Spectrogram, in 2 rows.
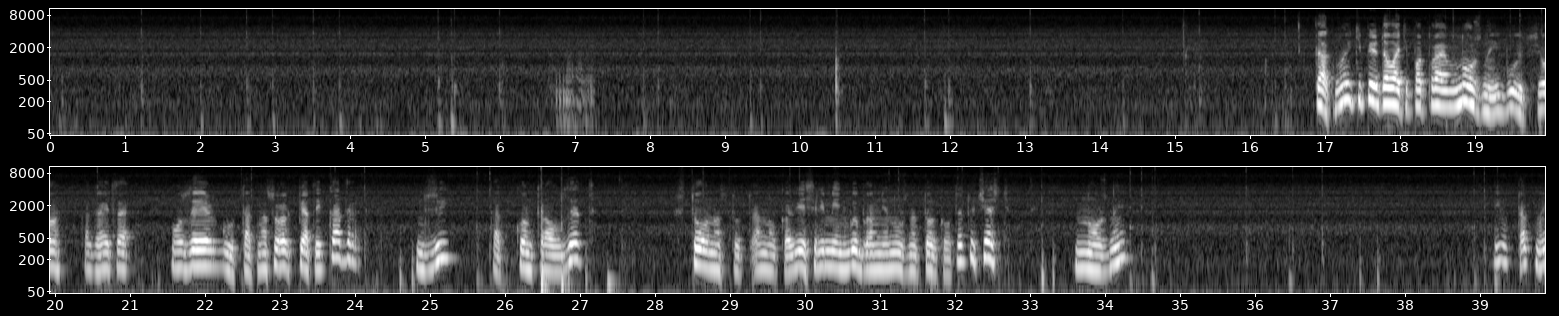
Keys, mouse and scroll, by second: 2.1 click, 3.1 click, 3.8-5.3 drag, 5.5 middle click, 9.5 click, 10.6-11.8 drag, 12.1-13.1 middle drag, 14.5 click, 15.0 middle click, 16.2 click, 18.0-18.7 drag, 20.0-20.6 middle drag, 22.6 click, 23.7-24.2 middle drag, 24.6 g, 26.8 ctrl+z, 28.6 click, 29.7 click, 31.1 click, 32.1 middle click, 33.1 g, 34.6-36.0 middle drag, 36.5-36.8 middle drag, 37.5 g, 39.3-39.8 middle drag.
